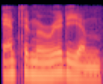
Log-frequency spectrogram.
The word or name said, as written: ante meridiem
